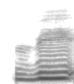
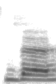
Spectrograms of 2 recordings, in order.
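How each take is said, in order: First: The vowel is long and full, like 'thee'. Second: The vowel is short and reduced, like 'thuh'. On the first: "when there is a vowel" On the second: "Otherwise it's the"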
